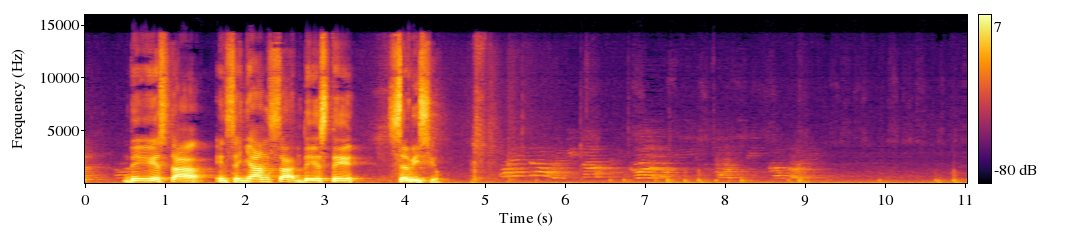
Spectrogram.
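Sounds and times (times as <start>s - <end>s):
marker tip tapping: 6.5s - 9.2s, 9.8s - 11.0s
marker squeaking on whiteboard: 6.6s - 11.0s.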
